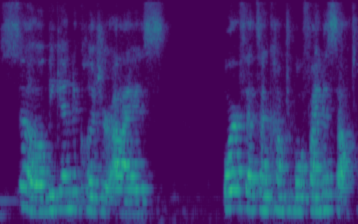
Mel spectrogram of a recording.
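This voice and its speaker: Audible room echo surrounds a woman speaking at a moderate pace in a fairly high pitch. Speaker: yoga instructor. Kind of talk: guided yoga class with meditation. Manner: loud.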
